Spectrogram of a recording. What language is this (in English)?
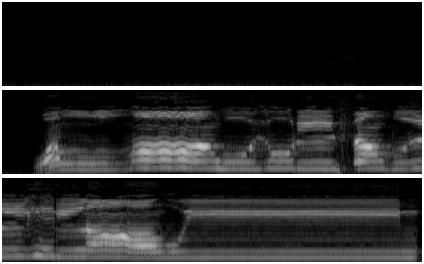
Arabic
